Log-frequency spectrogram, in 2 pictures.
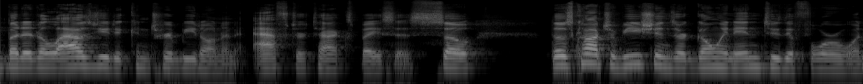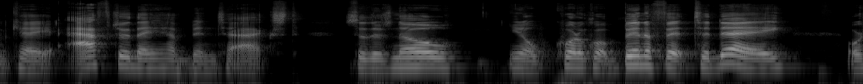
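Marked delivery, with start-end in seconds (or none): none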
